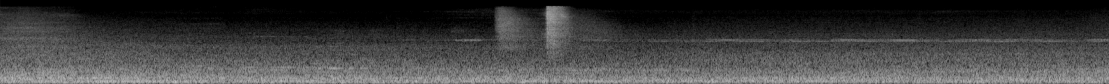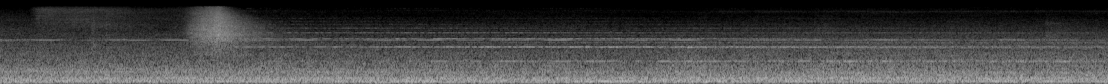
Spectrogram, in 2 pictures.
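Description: A Queensland Rail electric passenger train at a station platform, running with a steady rumble. There are two short, sharp hisses about five seconds in and another about thirteen seconds in, and steady high-pitched whines from about five seconds on, with more joining around fourteen seconds.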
